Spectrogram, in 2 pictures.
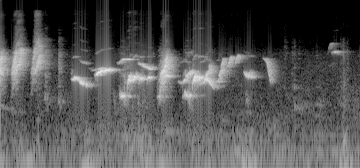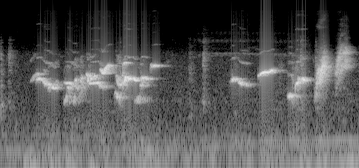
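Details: Male white-rumped shama ready to breed and asking to mate, female busy nest building, Salaman, Magelang, Central Java; three bursts of rapid varied whistled and chattering phrases, with pauses between, over a faint low hum.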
